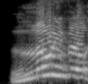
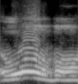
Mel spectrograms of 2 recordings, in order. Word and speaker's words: Louisville: Stephanie you're out of Louisville Kentucky but if you say it like that people down there make fun of you so you have to say it Louisville I think I got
